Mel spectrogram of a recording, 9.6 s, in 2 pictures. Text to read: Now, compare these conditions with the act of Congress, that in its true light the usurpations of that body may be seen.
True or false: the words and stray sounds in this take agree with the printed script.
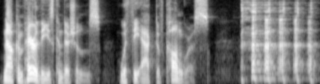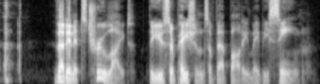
false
